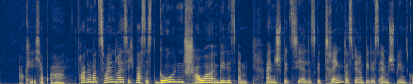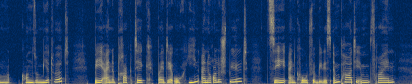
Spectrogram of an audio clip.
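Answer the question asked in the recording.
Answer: B: Eine Praktik, bei der Urin eine Rolle spielt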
